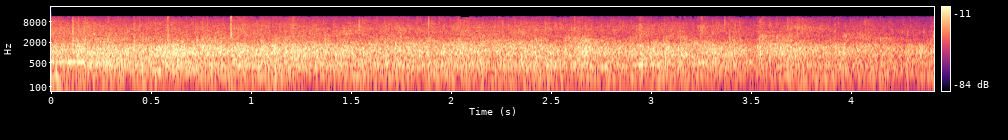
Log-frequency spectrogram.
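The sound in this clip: Sustained audience applause welcoming a speaker onto the stage: dense, even clapping that stays steady and fairly loud for the whole stretch, with no voices standing out.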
